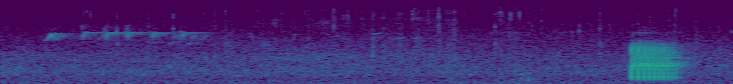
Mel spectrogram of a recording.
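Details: Great spotted woodpecker in the Vosges, Alsace: a brief rapid drum roll near the end, after a series of high repeated whistled notes from another bird over background noise.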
